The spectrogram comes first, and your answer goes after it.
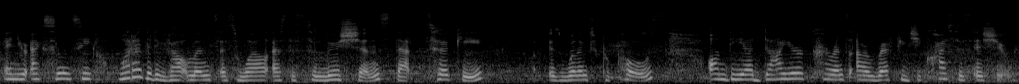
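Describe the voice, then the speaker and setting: A woman's voice: mid-range voice, normal speed. A woman interviewer putting formal, deferential questions. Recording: clear background noise on location.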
